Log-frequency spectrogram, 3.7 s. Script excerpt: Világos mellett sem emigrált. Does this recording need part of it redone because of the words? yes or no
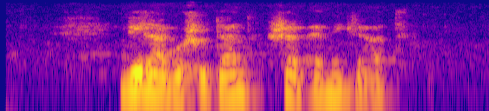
yes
